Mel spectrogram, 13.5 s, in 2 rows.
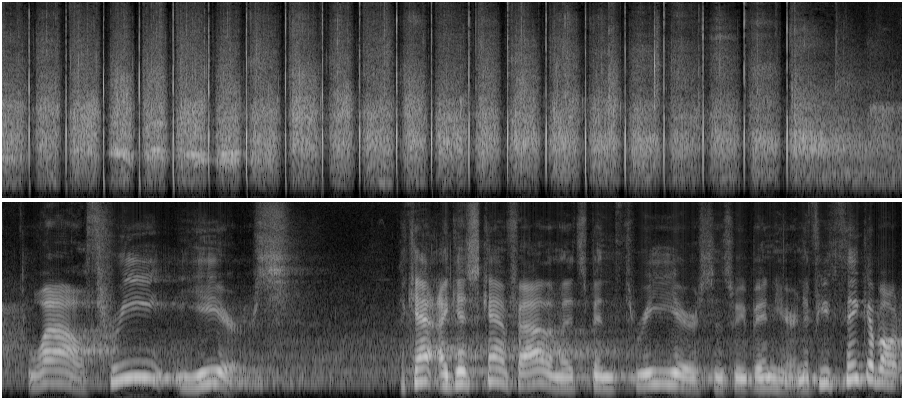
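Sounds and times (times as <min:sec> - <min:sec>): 
audience clapping: 0:00.0 - 0:06.9
speech: 0:07.0 - 0:09.0, 0:09.7 - 0:13.4.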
